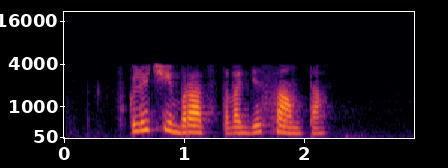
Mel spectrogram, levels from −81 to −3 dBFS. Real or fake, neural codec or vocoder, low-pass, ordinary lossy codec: real; none; 7.2 kHz; AAC, 16 kbps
